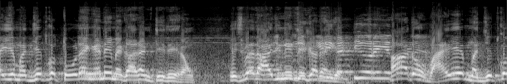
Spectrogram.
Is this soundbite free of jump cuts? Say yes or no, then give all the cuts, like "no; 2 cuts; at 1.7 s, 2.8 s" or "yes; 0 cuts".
yes; 0 cuts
